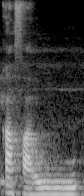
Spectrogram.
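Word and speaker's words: كفروا: Dibacanya bukan kafaru, bukan, tapi kafaru. R-nya itu jangan sampai terdengar, tapi harus dipendem, harus ditebalkan di mulut kita.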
